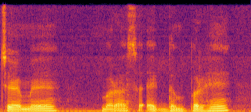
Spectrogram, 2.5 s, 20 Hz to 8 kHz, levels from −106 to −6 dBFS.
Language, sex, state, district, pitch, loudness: Hindi, male, Arunachal Pradesh, Papum Pare, 115 Hz, -17 LUFS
